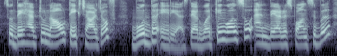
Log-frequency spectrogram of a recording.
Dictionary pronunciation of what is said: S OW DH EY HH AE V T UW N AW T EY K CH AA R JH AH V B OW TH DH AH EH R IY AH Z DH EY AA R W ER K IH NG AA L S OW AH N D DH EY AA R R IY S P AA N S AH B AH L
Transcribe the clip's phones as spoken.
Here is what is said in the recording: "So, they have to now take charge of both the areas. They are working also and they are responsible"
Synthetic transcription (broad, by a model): S OW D EY HH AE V T UW N AW T EY K CH AA R JH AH F B OW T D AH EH R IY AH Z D EY AA R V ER K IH NG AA L S OW AH N D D EY AA R R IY S P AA N S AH B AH L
